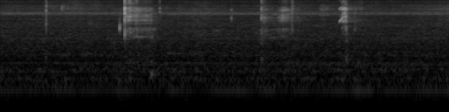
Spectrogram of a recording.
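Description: Soft scuffing and scratching as a kitten grapples and bites at a bare foot, its claws and fur rubbing on the skin: a handful of short scratchy scuffs, the clearest about a second in and again near the end, over a low steady hum.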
